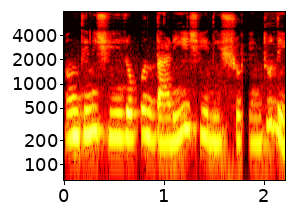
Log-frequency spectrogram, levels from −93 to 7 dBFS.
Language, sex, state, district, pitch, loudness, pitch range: Bengali, female, West Bengal, Paschim Medinipur, 220 Hz, -16 LUFS, 195-235 Hz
